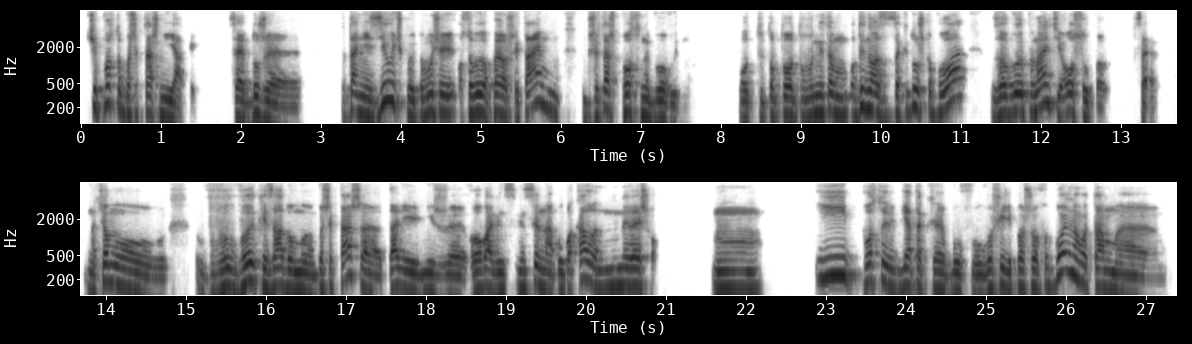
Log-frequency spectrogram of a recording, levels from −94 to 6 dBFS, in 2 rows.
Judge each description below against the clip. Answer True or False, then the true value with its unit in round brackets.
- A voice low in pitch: False (150 Hz)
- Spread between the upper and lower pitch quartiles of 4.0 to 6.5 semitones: True (4.5 semitones)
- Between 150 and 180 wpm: False (130 wpm)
